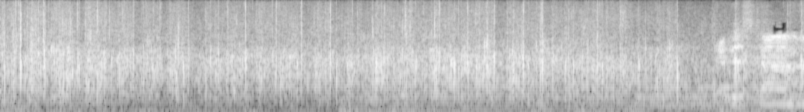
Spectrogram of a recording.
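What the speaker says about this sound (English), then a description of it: "Give yourselves a hand." Audience applauding students at a high school ceremony, a sustained, loud wave of clapping from a large crowd that carries on for several seconds, with some voices mixed in.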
